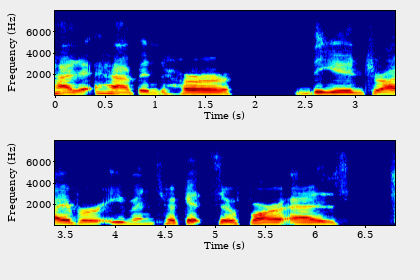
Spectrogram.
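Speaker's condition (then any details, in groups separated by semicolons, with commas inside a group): Cerebral palsy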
